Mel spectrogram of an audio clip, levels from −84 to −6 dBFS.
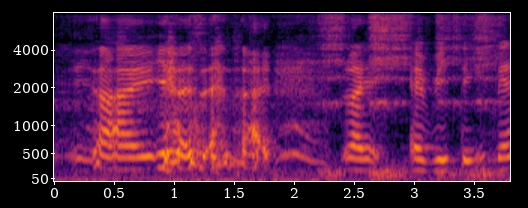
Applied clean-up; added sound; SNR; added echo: none; Boiling; 12 dB; reverberation time 0.5 s.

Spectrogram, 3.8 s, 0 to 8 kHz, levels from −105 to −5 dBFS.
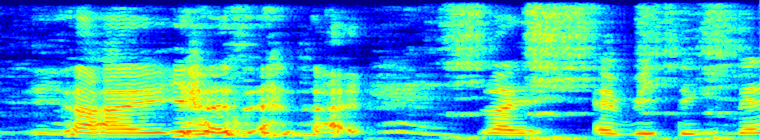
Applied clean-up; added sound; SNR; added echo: classical method WPE with log-MMSE.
